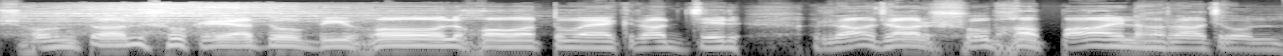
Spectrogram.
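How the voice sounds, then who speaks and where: A man puts on a cartoonish character voice at a medium pitch, swinging very widely in pitch at a fairly slow pace. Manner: solemn, commanding.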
